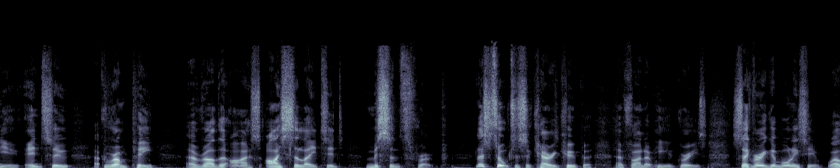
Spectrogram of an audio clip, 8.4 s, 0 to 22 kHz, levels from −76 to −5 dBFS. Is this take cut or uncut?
cut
